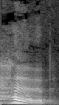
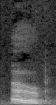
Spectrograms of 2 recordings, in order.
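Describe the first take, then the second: First: British accent, sounded H and no R. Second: American accent, no H and a sounded R. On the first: "We say herb, and we don't really pronounce R's" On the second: "I'm going to say it like I hear it because you do pronounce the R"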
